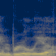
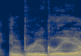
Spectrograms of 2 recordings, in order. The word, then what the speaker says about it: Imbruglia: floor kind of like how they would mispronounce her name because her name is kind of a little unusual so Natalie IM brua although a lot of people would say rugia or burli or something like that especially in the United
